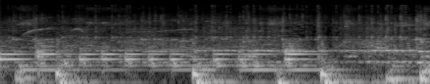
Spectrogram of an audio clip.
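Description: Javanese gamelan-style music played for a dragon (barongan) dance: ringing metal keyed tones held over repeated drum strikes.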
